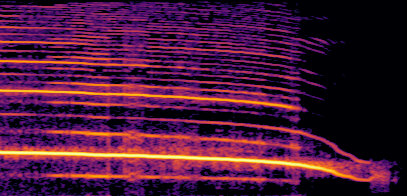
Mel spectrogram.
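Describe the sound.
A person lets out one long, loud howl, holding a steady, siren-like pitch for about three seconds before it slides downward and trails off.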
